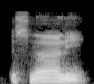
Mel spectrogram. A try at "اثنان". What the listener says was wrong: اثنان بالثاء يا بالثاء الثاء، dua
